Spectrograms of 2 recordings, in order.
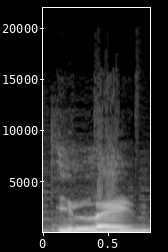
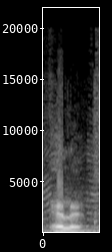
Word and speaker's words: Elaine: pronounce her names correctly Elaine brel don't make a mistake don't say Ellen no it's elain britel half first name was elain the surname britel so that is how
